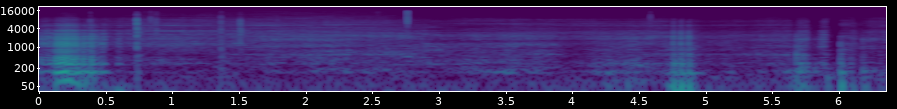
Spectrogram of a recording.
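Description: Long fingernails scratch and scrape across the taut metallized film of an inflated, hollow, round Frozen-themed mylar foil balloon about 40 cm across, held in the other hand. A soft, steady hiss of rubbing runs throughout, broken by sharp, bright crinkly clicks and a louder, crackly scrape near the start and again toward the end.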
